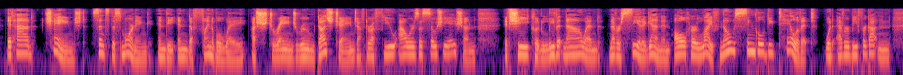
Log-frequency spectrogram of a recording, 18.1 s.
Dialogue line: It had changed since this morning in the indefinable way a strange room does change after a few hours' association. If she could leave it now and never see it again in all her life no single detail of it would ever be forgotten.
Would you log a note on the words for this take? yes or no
no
